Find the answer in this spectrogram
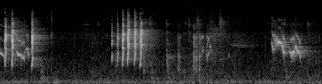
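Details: Pet budgies giving short, scratchy chirps in quick clusters, a brief sharp burst at the start, another around the middle, and a rising-falling warble near the end.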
